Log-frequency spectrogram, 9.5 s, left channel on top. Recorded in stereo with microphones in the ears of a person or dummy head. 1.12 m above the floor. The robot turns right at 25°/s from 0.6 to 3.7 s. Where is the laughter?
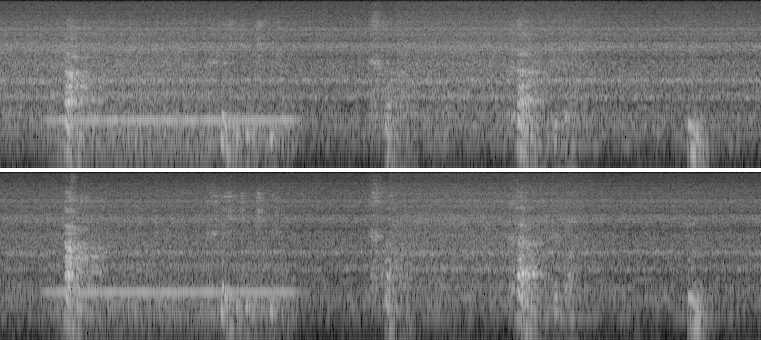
60° right (ahead or behind), 4 m; by 8.9 s 10° left (ahead or behind), 4 m.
